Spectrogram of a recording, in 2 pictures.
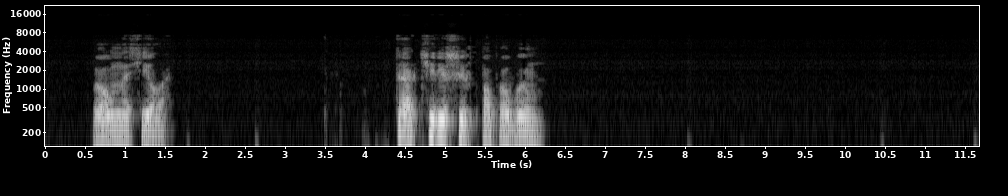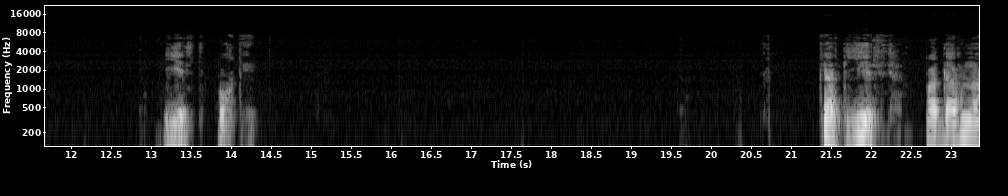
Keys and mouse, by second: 5.9-13.1 shift+drag, 16.5-19.9 shift+drag, 21.6 KP_7.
